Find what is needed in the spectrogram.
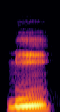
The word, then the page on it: mihiñ: Apatani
